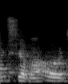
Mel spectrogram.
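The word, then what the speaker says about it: צבאות: Adonai Tzevaot is how this one is usually pronounced, the God of hosts.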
